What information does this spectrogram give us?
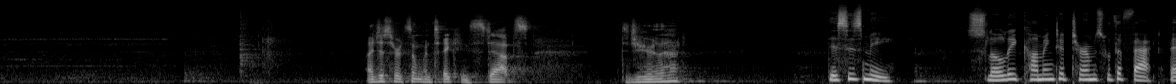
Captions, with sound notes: [ Footsteps ] -I just heard someone taking steps. Did you hear that? -This is me slowly coming to terms with the fact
